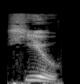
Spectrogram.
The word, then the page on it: hue: American English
